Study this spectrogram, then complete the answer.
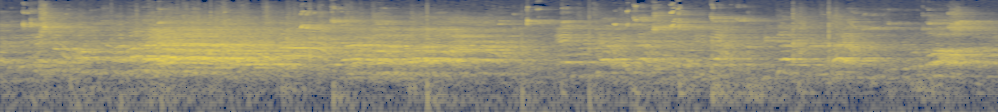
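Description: Spectators cheer and call out.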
